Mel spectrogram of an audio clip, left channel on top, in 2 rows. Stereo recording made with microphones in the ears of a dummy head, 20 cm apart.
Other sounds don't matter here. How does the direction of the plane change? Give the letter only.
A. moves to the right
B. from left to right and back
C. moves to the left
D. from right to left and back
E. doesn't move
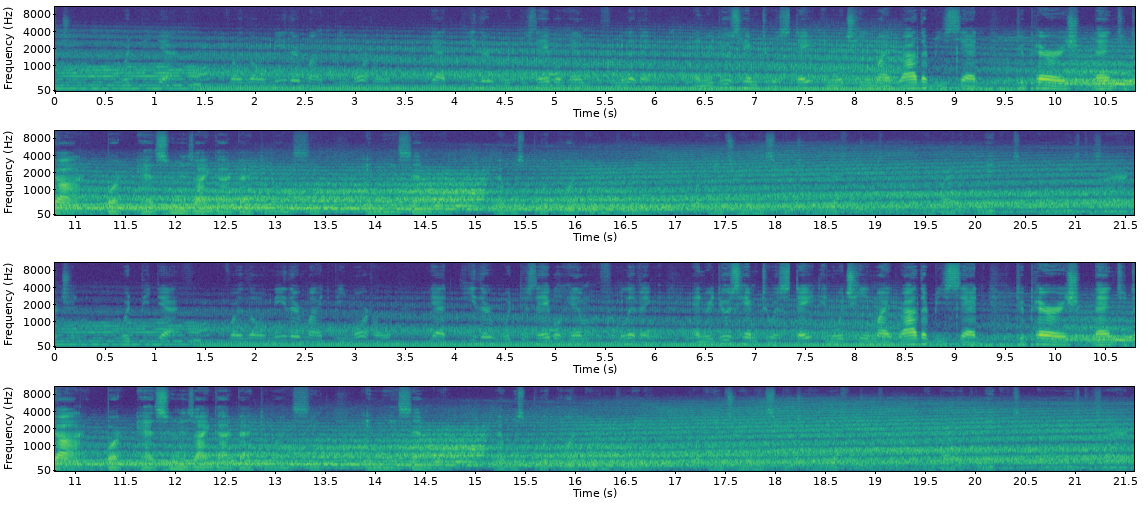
A.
